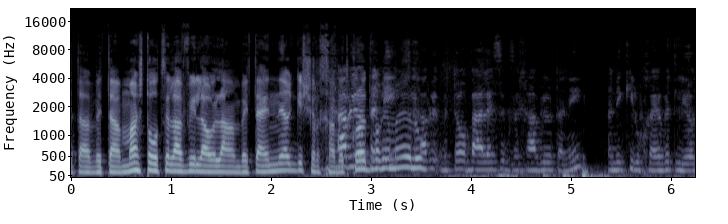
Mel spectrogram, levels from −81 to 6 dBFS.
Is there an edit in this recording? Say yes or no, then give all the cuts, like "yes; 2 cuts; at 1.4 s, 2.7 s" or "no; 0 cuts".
no; 0 cuts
